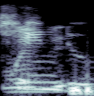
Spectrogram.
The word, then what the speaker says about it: Uchendu: TV host Ebuka With Obi with Uchendu, with MEN yes, pronounced like MEN, men.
